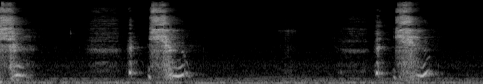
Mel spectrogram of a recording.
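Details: Sneezing fit.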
